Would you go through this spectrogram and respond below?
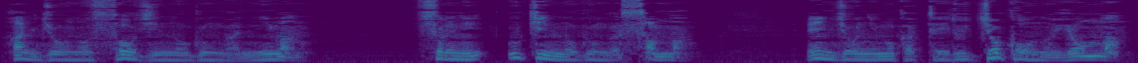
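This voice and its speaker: An actor playing a composed, calculating and loyal strategist in a historical game drama, speaking formally and deliberately. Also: male voice, on the low side, expressive, breathy edge, no room sound, exaggerated voice. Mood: calm, reporting. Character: composed, calculating, loyal male strategist advising his lord.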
